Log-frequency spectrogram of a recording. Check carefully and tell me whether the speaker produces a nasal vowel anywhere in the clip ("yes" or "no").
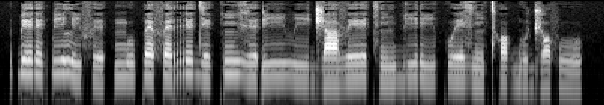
yes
